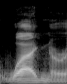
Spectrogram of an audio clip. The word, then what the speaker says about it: Wagner: And I've been talking a lot about the Wagner or Wagner, as it's kind of pronounced here in America.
